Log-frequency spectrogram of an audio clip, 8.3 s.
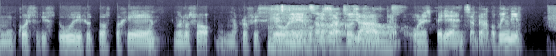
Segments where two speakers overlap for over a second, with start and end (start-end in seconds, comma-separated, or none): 4.0-6.1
